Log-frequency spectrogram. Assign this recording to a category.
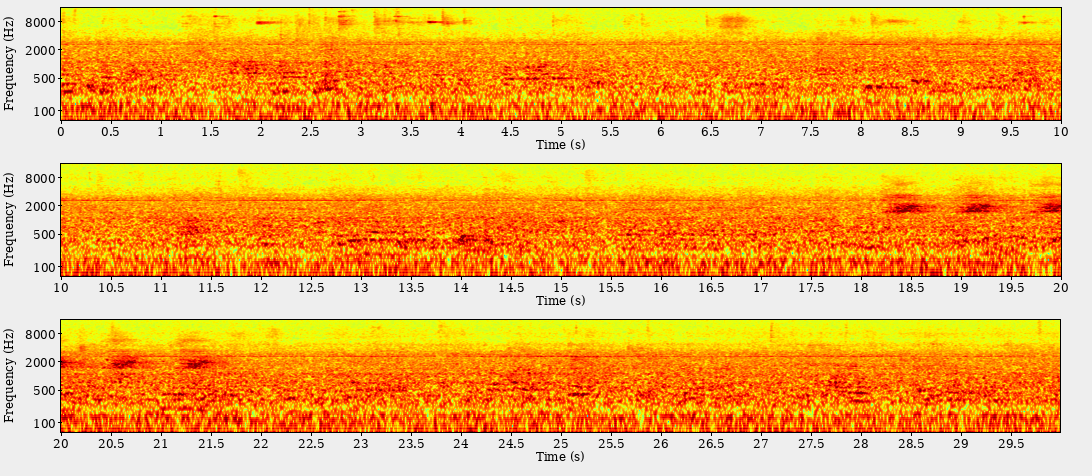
Soundscapes > Urban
